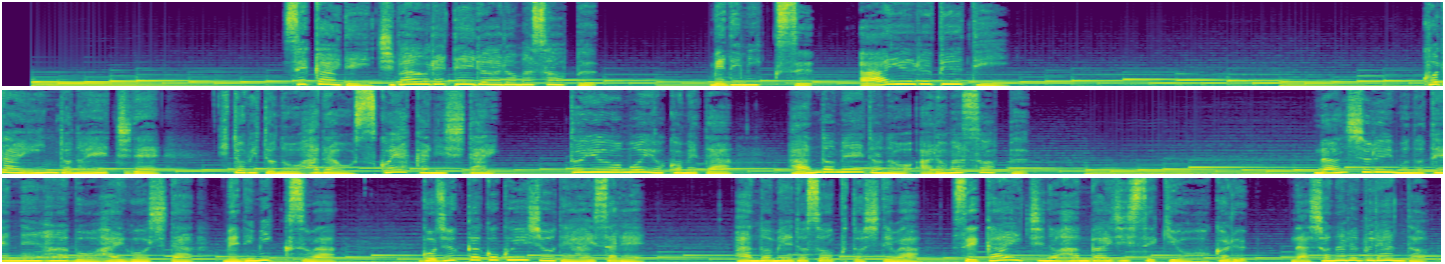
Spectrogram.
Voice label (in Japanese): 高級感、エレガント、癒し; MEDIMIXアロマソープ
